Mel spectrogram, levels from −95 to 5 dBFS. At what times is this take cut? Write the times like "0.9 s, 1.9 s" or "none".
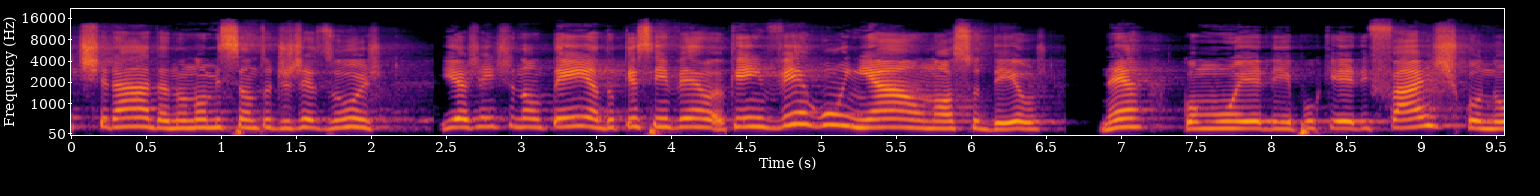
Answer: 2.4 s, 4.4 s, 6.6 s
